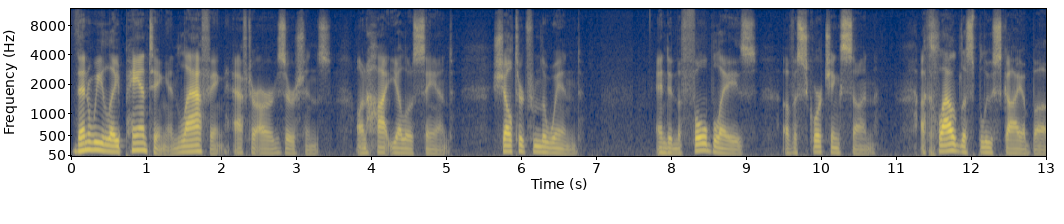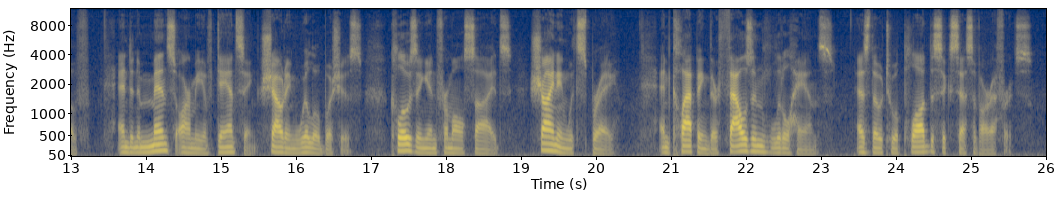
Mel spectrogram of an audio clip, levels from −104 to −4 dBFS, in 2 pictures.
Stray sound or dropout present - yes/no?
no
